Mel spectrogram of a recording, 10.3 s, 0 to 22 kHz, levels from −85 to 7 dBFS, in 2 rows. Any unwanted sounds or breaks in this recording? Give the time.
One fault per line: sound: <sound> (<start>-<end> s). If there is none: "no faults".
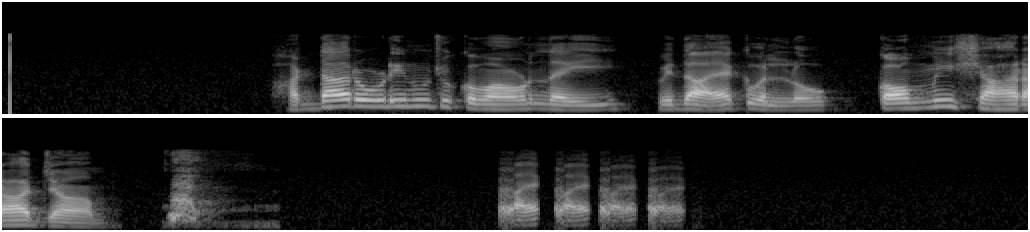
sound: bark (5.9-6.5 s)
sound: laugh (7.6-8.6 s)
